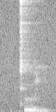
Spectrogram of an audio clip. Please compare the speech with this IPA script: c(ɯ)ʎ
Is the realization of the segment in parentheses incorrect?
no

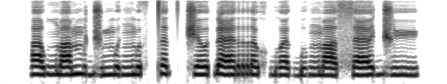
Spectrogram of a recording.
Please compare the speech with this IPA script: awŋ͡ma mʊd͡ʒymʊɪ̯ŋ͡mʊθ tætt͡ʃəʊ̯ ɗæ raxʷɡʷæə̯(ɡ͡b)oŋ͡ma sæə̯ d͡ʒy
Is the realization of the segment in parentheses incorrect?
no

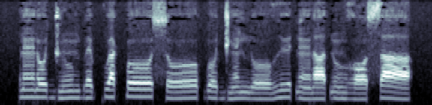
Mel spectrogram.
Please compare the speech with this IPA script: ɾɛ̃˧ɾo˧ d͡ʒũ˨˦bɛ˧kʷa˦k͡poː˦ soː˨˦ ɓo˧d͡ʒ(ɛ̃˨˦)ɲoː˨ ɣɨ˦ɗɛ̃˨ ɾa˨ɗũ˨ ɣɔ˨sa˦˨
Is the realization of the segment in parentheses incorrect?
no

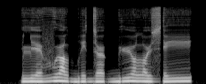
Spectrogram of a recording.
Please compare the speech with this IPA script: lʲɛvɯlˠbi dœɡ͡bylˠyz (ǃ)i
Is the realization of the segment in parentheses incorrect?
yes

